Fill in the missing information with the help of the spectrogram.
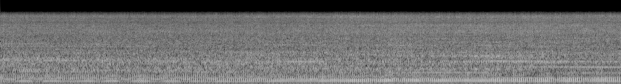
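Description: Suzuki GSX-R600 K6 inline-four engine running steadily at a low, even speed through a Leo Vince aftermarket exhaust, with no revving.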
